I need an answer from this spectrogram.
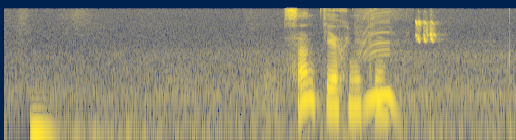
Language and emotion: Russian, neutral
